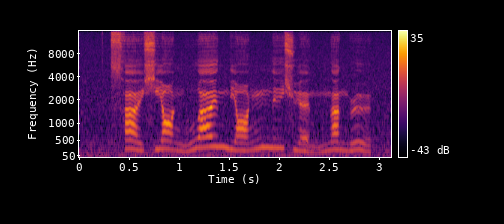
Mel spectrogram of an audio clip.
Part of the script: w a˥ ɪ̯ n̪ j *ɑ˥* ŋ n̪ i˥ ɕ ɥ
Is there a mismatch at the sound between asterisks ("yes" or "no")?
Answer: yes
